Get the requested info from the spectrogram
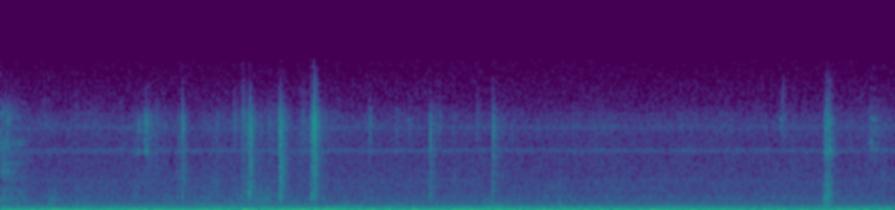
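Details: Steady low fan-like hum indoors with a few faint clicks and rustles, and no animal voice.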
